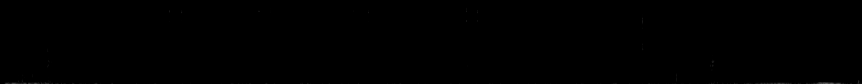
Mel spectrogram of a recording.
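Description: Near silence: faint room tone with small sharp clicks, four quick double clicks spaced about a second apart, then a couple of single clicks near the end.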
